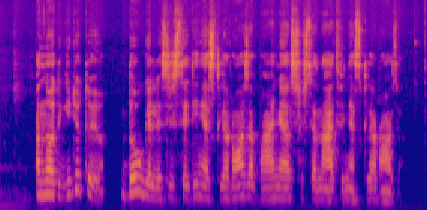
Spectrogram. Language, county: Lithuanian, Vilnius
